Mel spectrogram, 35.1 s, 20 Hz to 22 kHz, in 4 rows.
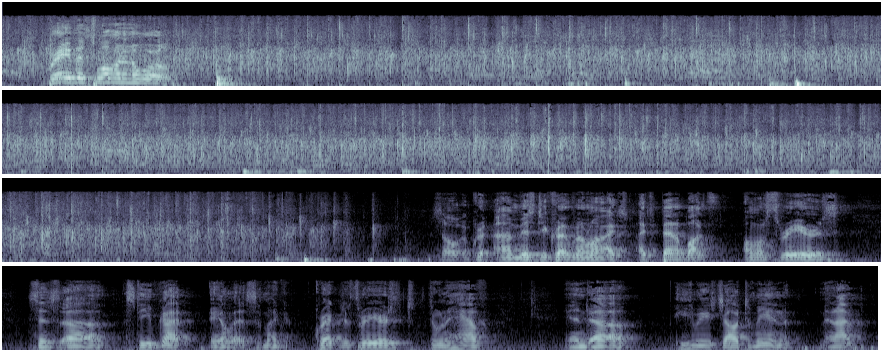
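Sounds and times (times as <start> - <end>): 
audience applause: 0.0 - 21.4
speech: 0.5 - 2.2, 22.8 - 26.0, 26.7 - 31.3, 32.0 - 35.1.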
